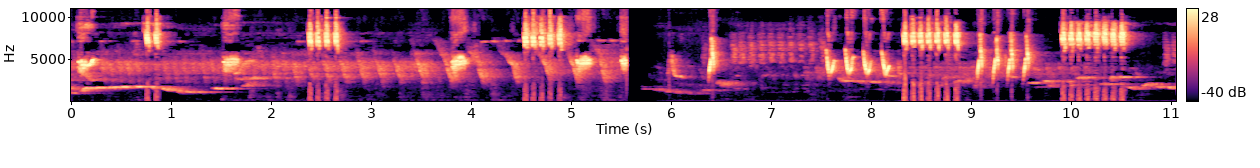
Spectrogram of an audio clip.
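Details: Brown-throated sunbird in full song packed with imitations, used to prompt silent sunbirds to sing: varied high whistles, sliding notes and trills broken by loud buzzy rattling bursts, with a brief pause mid-phrase.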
